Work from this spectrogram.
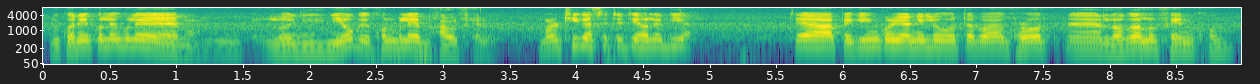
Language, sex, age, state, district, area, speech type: Assamese, male, 45-60, Assam, Lakhimpur, rural, spontaneous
